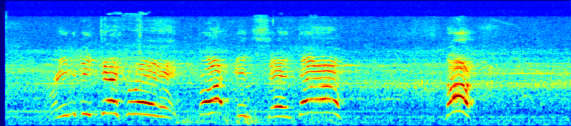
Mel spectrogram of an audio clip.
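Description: A man shouts drawn-out commands outdoors.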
